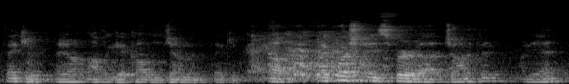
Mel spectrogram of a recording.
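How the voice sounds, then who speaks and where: A man's voice: mid-range voice, fairly even intonation, brisk. A man in the audience of a public forum, politely putting a question to a panelist in a courteous manner. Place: public meeting hall. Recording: very echoey hall, faint background noise.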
